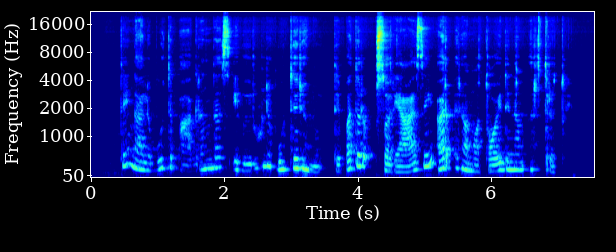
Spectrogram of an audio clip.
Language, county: Lithuanian, Vilnius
